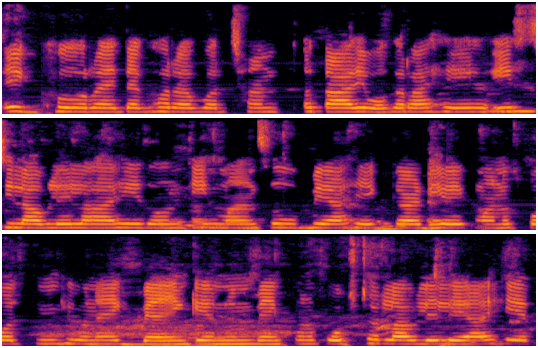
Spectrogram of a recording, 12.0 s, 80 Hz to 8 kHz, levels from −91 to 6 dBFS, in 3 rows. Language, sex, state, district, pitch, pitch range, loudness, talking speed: Marathi, female, Maharashtra, Chandrapur, 265 Hz, 260-275 Hz, -16 LUFS, 155 wpm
